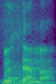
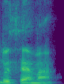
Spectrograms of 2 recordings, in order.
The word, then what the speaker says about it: Buscema: And how do you guys pronounce the brothers John and Saul Buscema? Buscema.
